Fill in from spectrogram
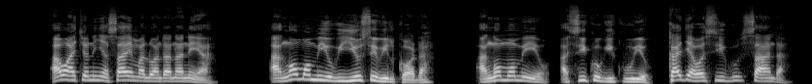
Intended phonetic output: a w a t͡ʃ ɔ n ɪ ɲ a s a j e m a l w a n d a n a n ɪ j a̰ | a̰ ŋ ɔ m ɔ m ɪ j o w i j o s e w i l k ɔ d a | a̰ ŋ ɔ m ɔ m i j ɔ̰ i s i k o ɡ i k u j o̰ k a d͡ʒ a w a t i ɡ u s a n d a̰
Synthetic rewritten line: a w a t͡ʃ ɔ n ɪ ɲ a s a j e m a l w a n d a n a n ɪ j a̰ | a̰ ŋ ɔ m ɔ m ɪ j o w i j o s e w i l k ɔ d a | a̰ ŋ ɔ m ɔ m ɪ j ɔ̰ a s i k o ɡ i k u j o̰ k a d͡ʒ a w a s i ɡ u s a n d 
